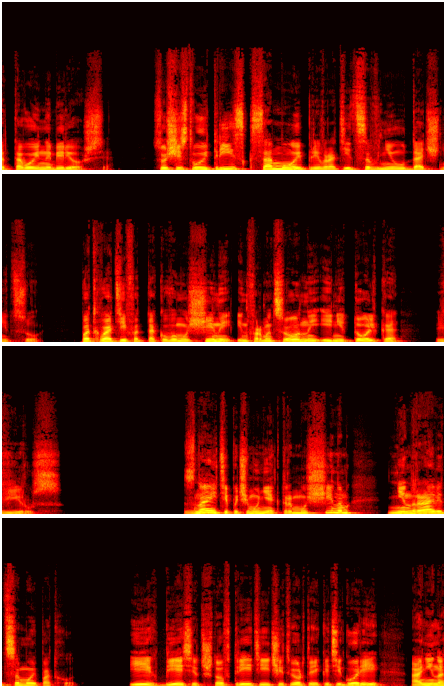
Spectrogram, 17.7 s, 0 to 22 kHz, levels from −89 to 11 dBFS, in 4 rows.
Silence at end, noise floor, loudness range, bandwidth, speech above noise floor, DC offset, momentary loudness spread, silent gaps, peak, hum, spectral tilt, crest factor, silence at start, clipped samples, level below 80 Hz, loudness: 0 s; under -90 dBFS; 4 LU; 15 kHz; over 70 dB; under 0.1%; 13 LU; 1.26-1.30 s, 5.16-5.20 s, 8.66-8.75 s, 9.52-10.65 s, 14.11-14.53 s; -2 dBFS; none; -5 dB/octave; 18 dB; 0 s; under 0.1%; -54 dBFS; -20 LUFS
